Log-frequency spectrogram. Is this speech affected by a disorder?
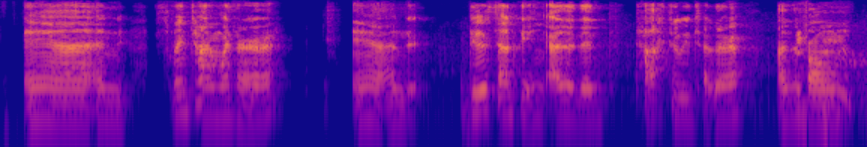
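Yes: cerebral palsy; power chair full-time, can transfer independently.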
